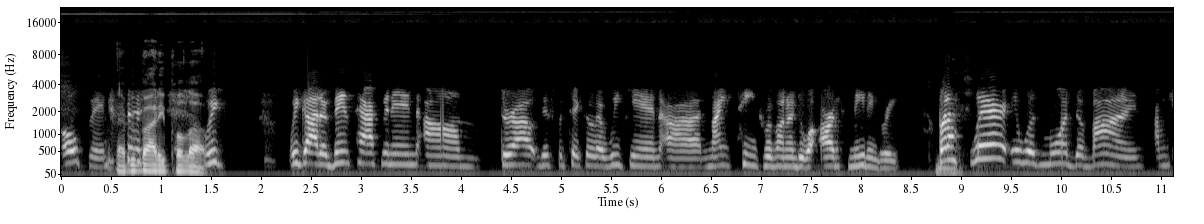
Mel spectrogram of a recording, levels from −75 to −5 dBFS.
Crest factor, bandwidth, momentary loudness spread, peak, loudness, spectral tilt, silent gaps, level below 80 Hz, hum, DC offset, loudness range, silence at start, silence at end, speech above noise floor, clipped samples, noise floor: 18 dB; over 20 kHz; 13 LU; -6 dBFS; -23 LUFS; -6 dB/octave; none; -50 dBFS; none; under 0.1%; 4 LU; 0 s; 0 s; 25 dB; under 0.1%; -49 dBFS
